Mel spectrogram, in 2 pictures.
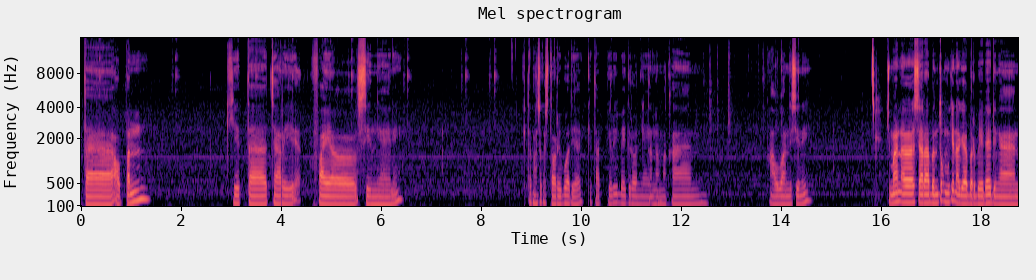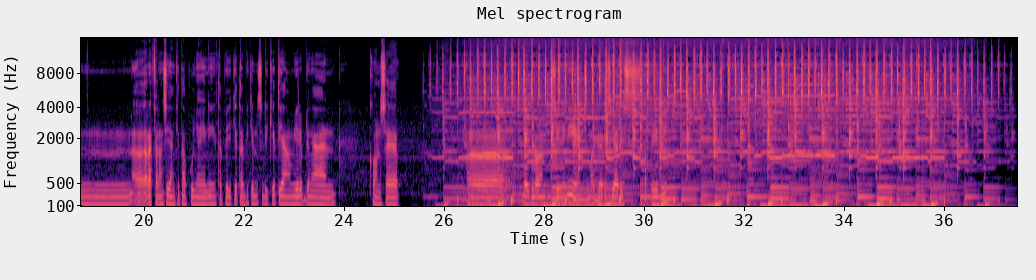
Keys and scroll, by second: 13.7-15.1 typing.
